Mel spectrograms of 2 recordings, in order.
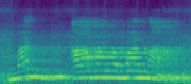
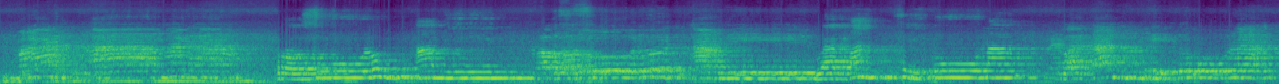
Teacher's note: Ini ada nun sukun bertemu alif, maka nun sukunnya dibaca jelas. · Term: idhar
